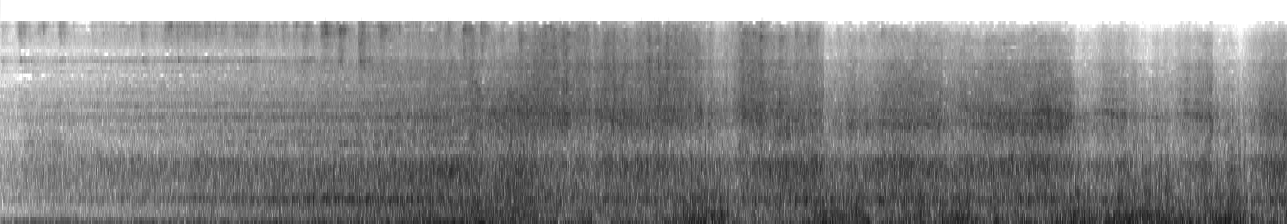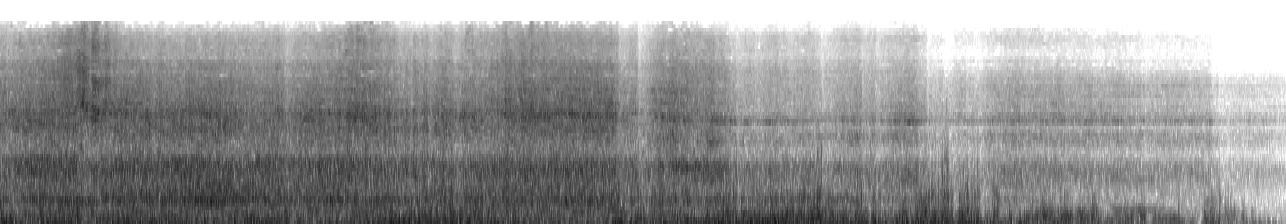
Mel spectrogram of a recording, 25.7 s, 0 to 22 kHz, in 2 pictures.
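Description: The Howrah–Prayagraj Rambag Vibhuti Express passenger train runs through a station at about 108 km/h. It builds from a distant rush to a loud, steady rumble with rapid clickety-clack of wheels over rail joints as the coaches pass, then fades near the end as the last coaches go by, before cutting off suddenly.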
